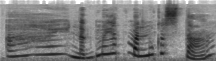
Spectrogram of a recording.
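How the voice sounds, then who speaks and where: Woman acting a high, animated Ilocano girlfriend. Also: takes it slowly, heavily acted. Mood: teasing, chatty. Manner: animated, exclaiming. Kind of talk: radio drama acting.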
